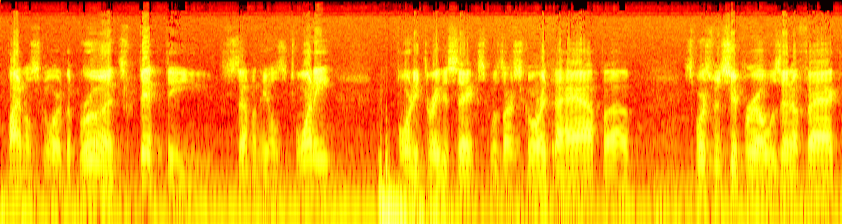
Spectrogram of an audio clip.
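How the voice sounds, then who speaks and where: A man's voice: mid-range voice, fairly bright tone. A man giving post-game football commentary as a radio broadcaster. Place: live broadcast at a football stadium. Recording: noisy live sports broadcast with hum.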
